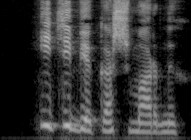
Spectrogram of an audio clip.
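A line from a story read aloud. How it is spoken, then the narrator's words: Thoughtful reply. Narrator (Russian): задумчиво ответила ведьма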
